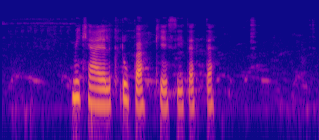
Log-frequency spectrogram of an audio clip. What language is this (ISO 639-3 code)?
hun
